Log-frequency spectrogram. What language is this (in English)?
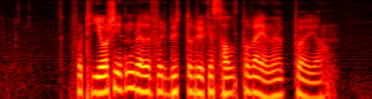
Norwegian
